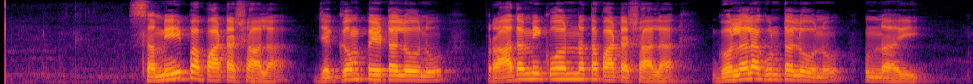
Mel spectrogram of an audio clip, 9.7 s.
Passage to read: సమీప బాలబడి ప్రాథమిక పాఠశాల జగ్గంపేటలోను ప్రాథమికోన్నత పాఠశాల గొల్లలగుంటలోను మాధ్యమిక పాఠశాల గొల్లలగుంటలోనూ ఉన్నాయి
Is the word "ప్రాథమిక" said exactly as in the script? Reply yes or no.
no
